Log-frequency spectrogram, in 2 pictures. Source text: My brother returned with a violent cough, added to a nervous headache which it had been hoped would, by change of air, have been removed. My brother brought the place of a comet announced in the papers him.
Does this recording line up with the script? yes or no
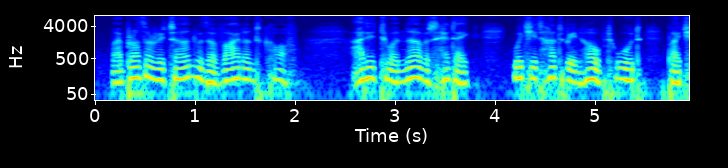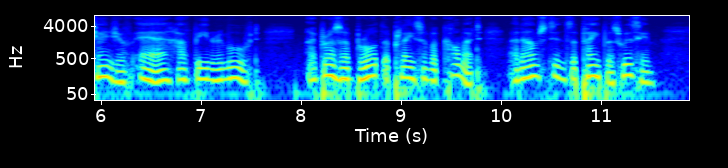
no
